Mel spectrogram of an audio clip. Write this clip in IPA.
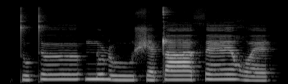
t̪ u˨ t̪ ɵː˦ | n u˦ ɳ uː˨ ʃ ɛ˨ ʈ aː˧ θ ɛː˦ ʁʷ ɛ˨

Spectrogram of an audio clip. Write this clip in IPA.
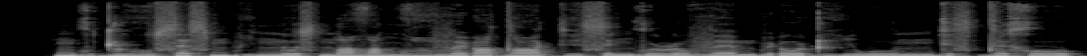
ŋ ɡ o̤ d ɭ o̤ s ɛ s m b i̤ n ʊ s n e ðˤ i n ðˤ i̤ v ɛ ɽ ʊ dˤ a k e̤ s e ŋ ɡ u ɭ o v ɛ m b ɪ ɽ o ɖʱ i w u n ŋ ɡ e s d ɛ x o

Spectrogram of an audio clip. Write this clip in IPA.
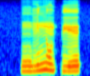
ŋ i n ũ pʲ e

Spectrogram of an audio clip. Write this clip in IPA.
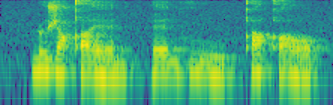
ɳ ɵ ʒ a qʼ ɛː n | ɛː n f uː | qʼ e qʼ ɔ

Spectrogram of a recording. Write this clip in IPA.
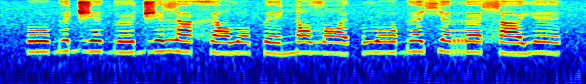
o ɡ ɛ d͡ʒ e ɡ ø d͡ʒ e ɮ a x ɛ ðˤ ø p e ɲ ɛ zˤ e | ðˤ o ɡ ɛ ç ɛ r ɛ ɬ a j e

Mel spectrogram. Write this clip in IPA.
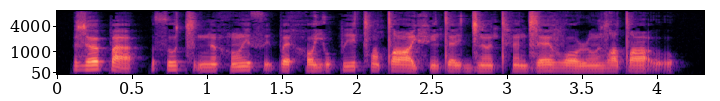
z œ p a | θ u t͡s ə̰ n œ̃ h õ i̯ θ ḭ p ɛ h ɔ j u p i t͡s ə̃ tˤ a i̯ fʲ œ̃ t ɛ i̯ d͡z œ̃ tʰ ɛ̃ d͡z ɛ v ɔ ɹ õ z ɔ tˤ ə j o̰

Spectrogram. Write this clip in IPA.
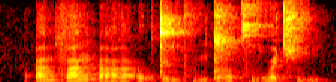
ʔ a˦˥ n f a˥˩ ŋ ʔ aː˩˦ ʔ o˥˩ k̚ t e˧ n pʰ ɯ˥˩ ŋ t ɔː˨˩ kʰ r u˧ a̯ t͡ɕʰ ɯ˨˩ ŋ

